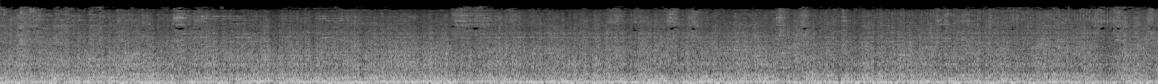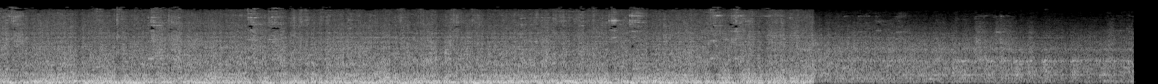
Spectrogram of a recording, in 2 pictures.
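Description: Covered box wagons of a freight train rolling past close by, a steady loud rumble and clatter of wheels on the rails. Near the end the noise drops sharply, then cuts off.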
